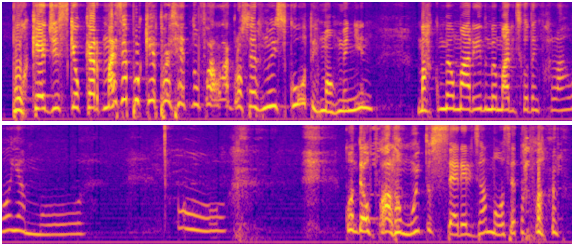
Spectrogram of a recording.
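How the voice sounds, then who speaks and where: A woman preacher, loud and emphatic, delivering a sermon that builds to shouted exhortation. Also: high-pitched. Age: adult, mother of boys. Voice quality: loud, self-described noisy voice.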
